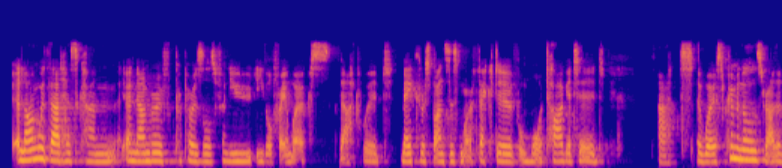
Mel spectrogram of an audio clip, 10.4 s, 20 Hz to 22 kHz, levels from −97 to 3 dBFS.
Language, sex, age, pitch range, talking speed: English, female, 20-39, 185-200 Hz, 155 wpm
